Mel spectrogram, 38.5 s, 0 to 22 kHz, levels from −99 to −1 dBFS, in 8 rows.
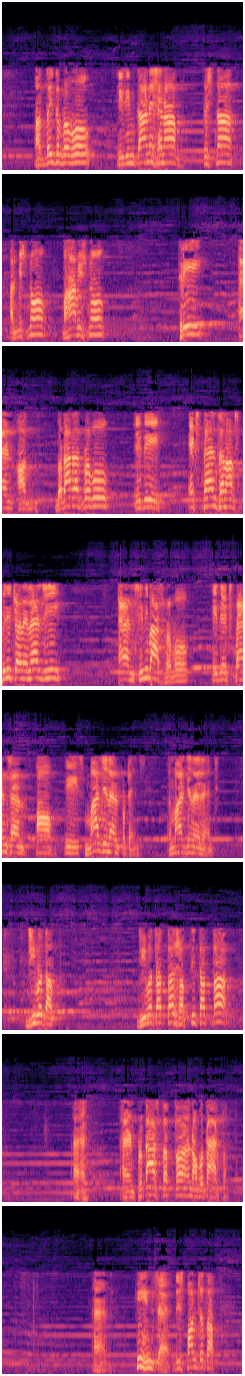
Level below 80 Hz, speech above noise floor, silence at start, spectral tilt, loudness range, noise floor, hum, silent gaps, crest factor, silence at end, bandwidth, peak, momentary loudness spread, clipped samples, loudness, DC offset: -52 dBFS; 28 dB; 0 s; -5.5 dB/octave; 5 LU; -45 dBFS; none; none; 18 dB; 0 s; 10.5 kHz; 0 dBFS; 19 LU; under 0.1%; -16 LUFS; under 0.1%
